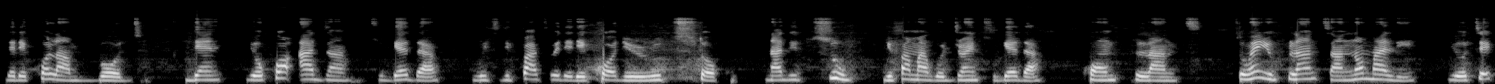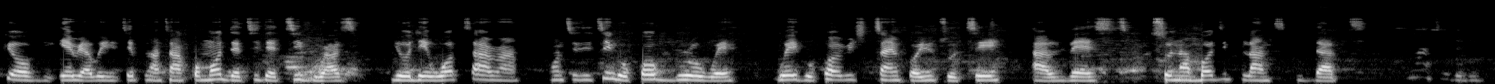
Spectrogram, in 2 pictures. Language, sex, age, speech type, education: Nigerian Pidgin, female, 15-29, spontaneous, tertiary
